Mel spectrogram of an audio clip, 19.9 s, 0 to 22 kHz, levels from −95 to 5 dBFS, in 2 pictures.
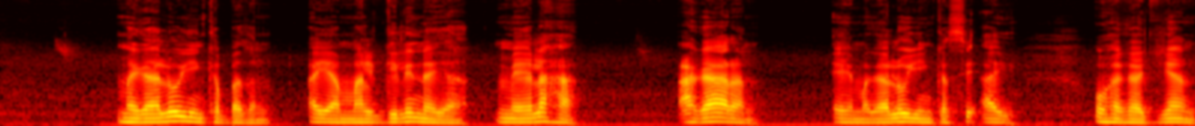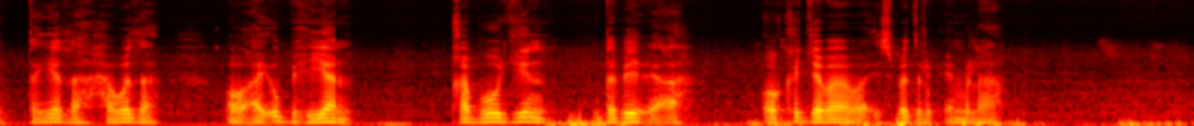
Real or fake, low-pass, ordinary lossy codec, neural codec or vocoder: real; none; none; none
